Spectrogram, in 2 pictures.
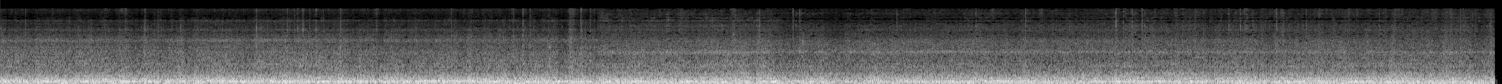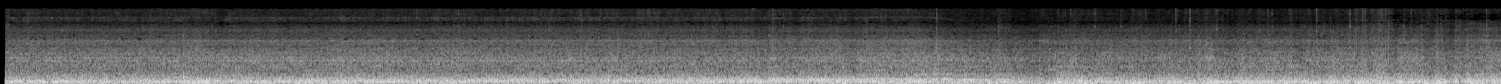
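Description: Engine and road noise of a moving vehicle, heard from inside it: a steady low hum with tyre and wind noise. The engine note climbs slowly and then drops back about three-quarters of the way through. The sound cuts out for an instant about halfway through.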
